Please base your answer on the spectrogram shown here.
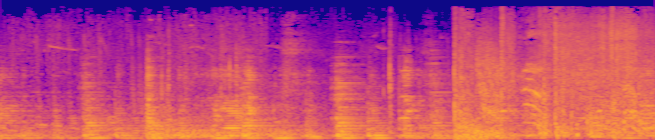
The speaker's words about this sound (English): The man is shot and he stumbles, and the briefcase goes sliding across the ground.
